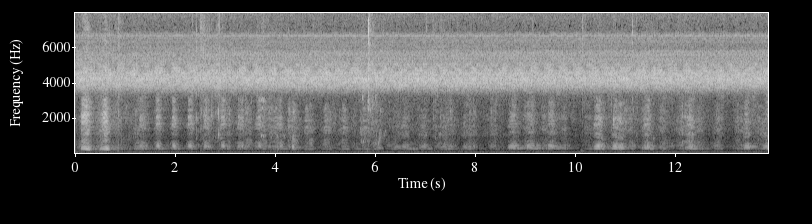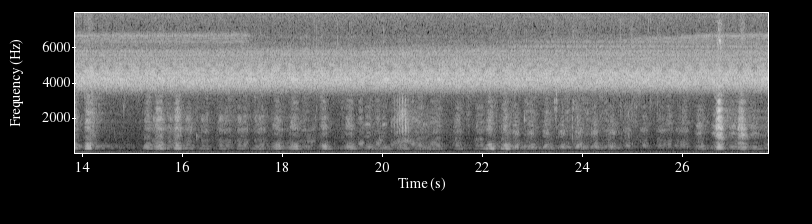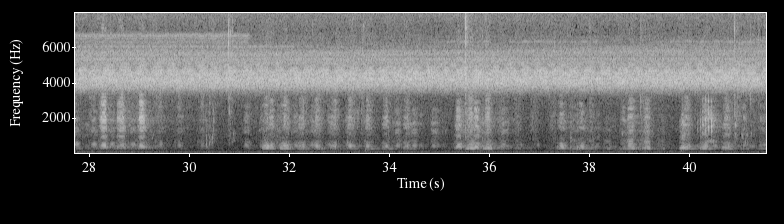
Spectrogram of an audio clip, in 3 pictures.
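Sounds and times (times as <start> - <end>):
pig frog calling: 0.0 - 14.5, 15.2 - 41.5.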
